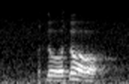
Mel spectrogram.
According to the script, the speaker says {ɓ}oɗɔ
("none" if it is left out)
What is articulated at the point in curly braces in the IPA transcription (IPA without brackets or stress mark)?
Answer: ɗ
